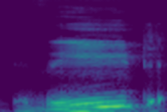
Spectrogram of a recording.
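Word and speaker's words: read: गए रेड रेड रेड यहां past tense में रेड इसका जो उच्चारण होगा और प्रेजेंट टेंस में रीड होगा एंड वी रेड हमने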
